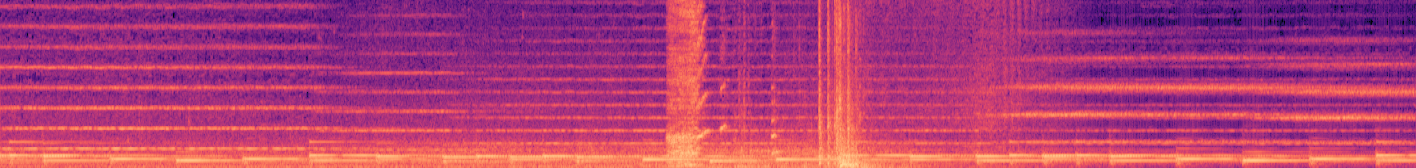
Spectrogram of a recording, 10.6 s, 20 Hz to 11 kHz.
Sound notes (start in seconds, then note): 4.9 door creaking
